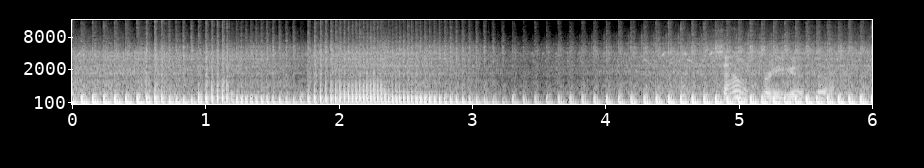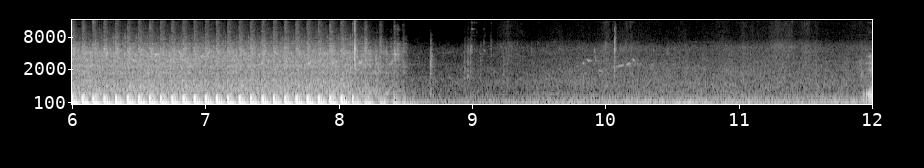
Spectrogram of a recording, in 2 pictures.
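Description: Honda Rancher 420 ATV's single-cylinder engine idling through an aftermarket FMF exhaust, with a steady, deep, throaty pulse that is not really that loud. It is switched off about eight seconds in, and the sound cuts off suddenly.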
